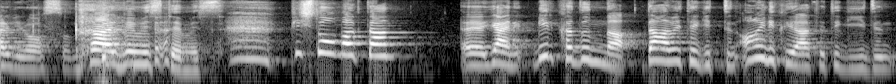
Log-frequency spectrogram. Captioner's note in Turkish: kahkaha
